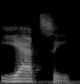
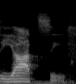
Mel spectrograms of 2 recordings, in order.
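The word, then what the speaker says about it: IATSE: can pronounce the acronym is it iatsi or is it yatzy i i heard ayatsi i've heard both in chicago apparently it's yatzy but yeah i can see that in the east coast it's yahtzee i pronounce it ayatsi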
